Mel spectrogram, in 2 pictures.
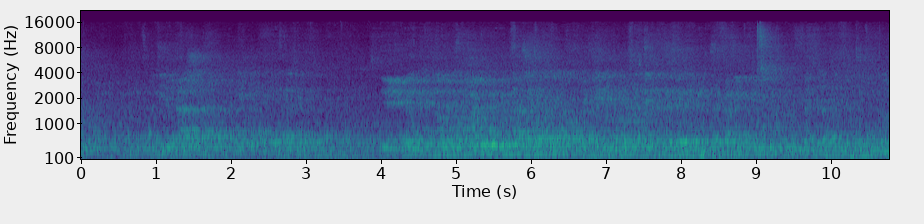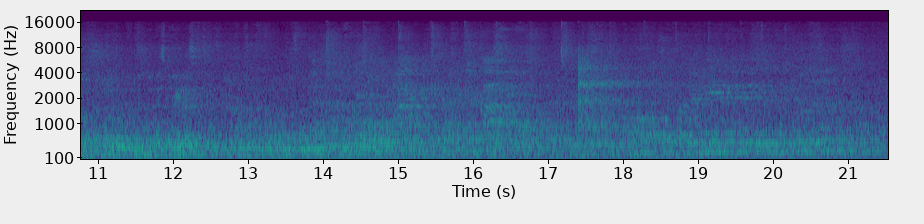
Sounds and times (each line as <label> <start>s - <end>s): distant crowd 0.0s - 21.5s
